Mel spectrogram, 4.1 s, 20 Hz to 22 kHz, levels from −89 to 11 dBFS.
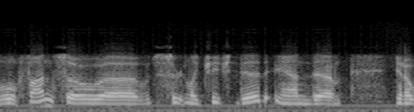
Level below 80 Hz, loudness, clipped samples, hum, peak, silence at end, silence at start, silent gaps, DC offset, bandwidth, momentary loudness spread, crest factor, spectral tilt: -48 dBFS; -23 LUFS; under 0.1%; none; -8 dBFS; 0 s; 0 s; none; under 0.1%; 5.2 kHz; 9 LU; 16 dB; -7 dB/octave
